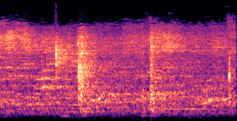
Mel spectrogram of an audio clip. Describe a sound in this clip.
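Billiard balls clack sharply together on a pool table.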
